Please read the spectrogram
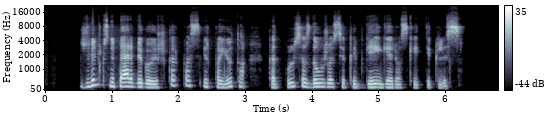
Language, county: Lithuanian, Vilnius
